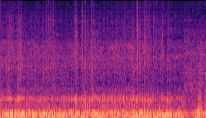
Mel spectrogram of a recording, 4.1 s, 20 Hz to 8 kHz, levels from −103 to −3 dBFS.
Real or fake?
fake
